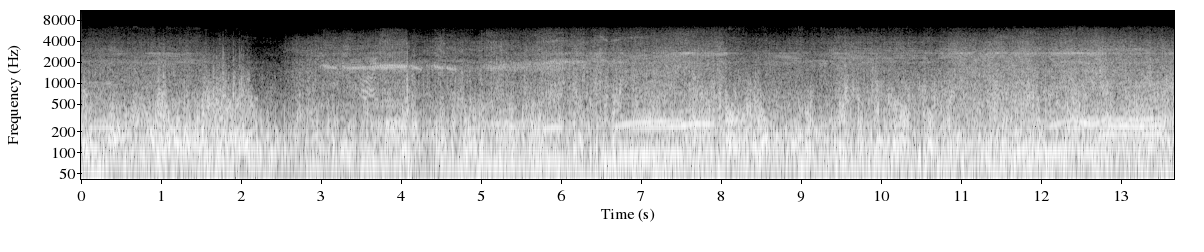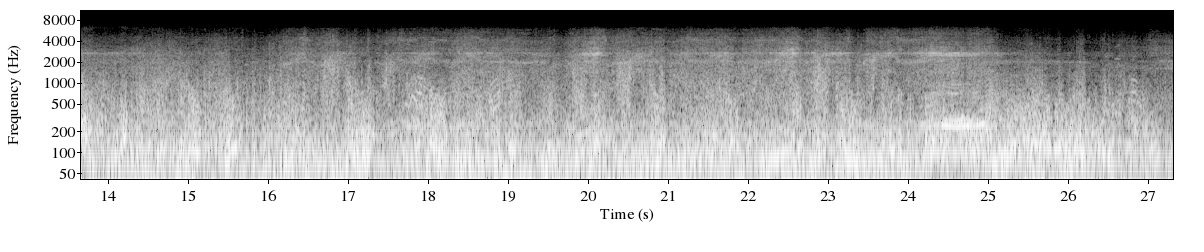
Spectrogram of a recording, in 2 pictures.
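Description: A dirt bike engine revs and drones steadily up close.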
